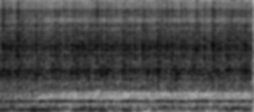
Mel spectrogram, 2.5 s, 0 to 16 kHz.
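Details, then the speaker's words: Old vehicle radio cassette deck, transport running: steady motor hum with a faint constant tone around 250 Hz and no drag or wow. The mechanism pulls the tape with good tension and torque. "but the fact it can move this shows it must have some pretty good tension as it's making some good torque cuz these tapes can be quite difficult for a mechanism to move if it's a bit weak"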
